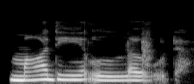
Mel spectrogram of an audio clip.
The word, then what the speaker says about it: Mari Lwyd: Her name is Mari Lwyd. And yeah, I know it doesn't look like it's pronounced that way, but it has a pronunciation in here, so yay!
